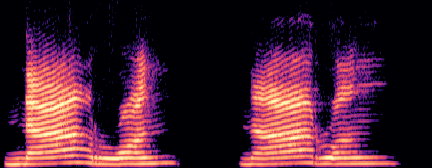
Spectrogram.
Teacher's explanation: रॉ, इसको फिर हम मोटा पढ़ेंगे, रॉ के ऊपर जबर होती है, मुफख्खम होती है, ये मोटी पढ़ी जाती है। नारन नारन ज़ात अलिफ मद्दा, ये नारवंग, ये इसके हम यहाँ पे जो है वो इख्फा कर रहे हैं, नून की छुपी हुई आवाज आएगी।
